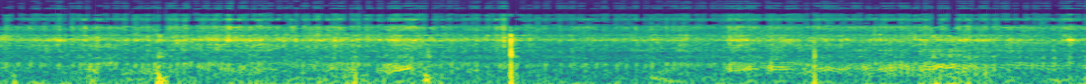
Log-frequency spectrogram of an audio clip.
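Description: A dirt bike engine putters at low speed close by.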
